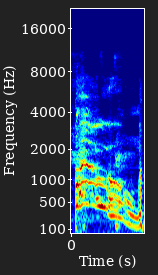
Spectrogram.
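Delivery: very high, drawn-out shout; whooped-out blast noise, high and long; shouted boom. Acted. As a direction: shout an explosion. Player voices the blast in game.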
